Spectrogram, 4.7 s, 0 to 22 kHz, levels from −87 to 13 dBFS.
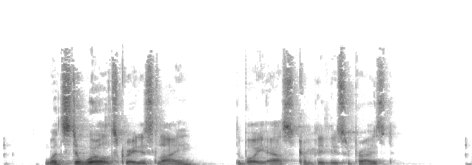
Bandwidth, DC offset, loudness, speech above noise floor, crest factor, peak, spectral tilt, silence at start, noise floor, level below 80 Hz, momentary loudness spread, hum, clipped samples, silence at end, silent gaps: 16 kHz; under 0.1%; -24 LUFS; 62 dB; 22 dB; -4 dBFS; -3.5 dB/octave; 0.45 s; -87 dBFS; -66 dBFS; 14 LU; none; under 0.1%; 0.85 s; none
